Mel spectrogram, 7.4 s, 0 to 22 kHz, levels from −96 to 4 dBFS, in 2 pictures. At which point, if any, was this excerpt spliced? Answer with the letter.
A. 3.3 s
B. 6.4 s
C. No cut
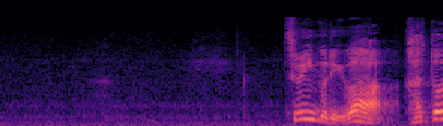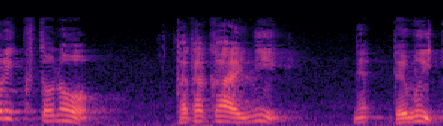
A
